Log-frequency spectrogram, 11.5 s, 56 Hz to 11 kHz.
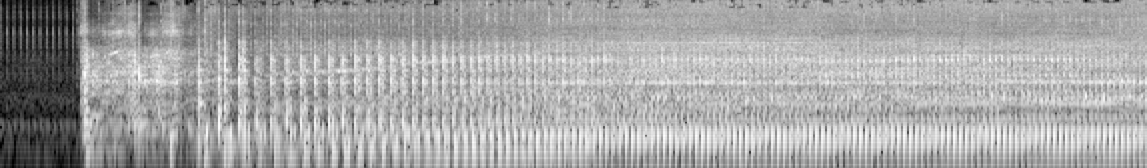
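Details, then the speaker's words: Cheap 4x4 diesel man-lift restarting after refuelling and bleeding the fuel system: about a second of labored, uneven cranking from a struggling starter before it catches and idles steadily; owner also concerned about a slight engine knock. "I'm really kind of concerned about this knocking sound we got that starter still isn't liking me either"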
